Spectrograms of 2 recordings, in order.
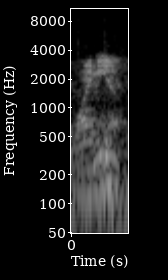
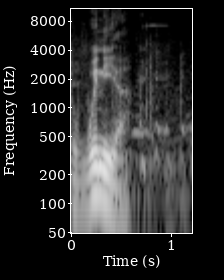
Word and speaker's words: Wynea: Now batting number 12, Colton Wynea. Oh, they did get that one wrong. Somebody needs to tell that guy. Who's going to tell him? It's Winia.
